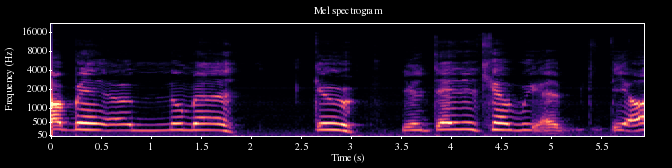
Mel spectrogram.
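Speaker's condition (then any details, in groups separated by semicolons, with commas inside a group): Cerebral palsy; speech affected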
